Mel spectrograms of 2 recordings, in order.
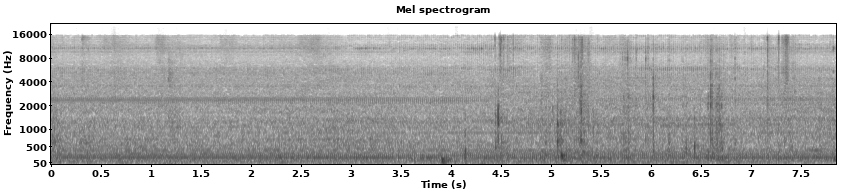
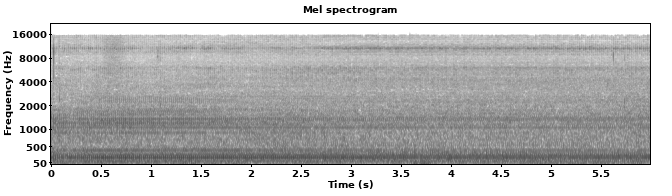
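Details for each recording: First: Sunsun CT-202 aquarium air pump running: a faint, steady low hum under a few handling clicks, about 6–7 dB above room noise. It is normal but not a silent pump; the hum stays audible. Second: Sunsun CT-202 air pump noise test: steady, unbroken hum with a faint high whine, no rhythm or change; not a silent pump, the hum stays constant while running.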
